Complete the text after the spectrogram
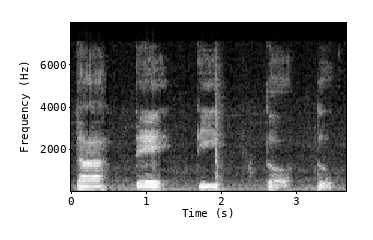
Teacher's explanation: I say it by putting my tongue on the back of my teeth.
